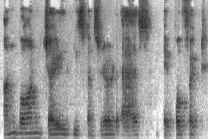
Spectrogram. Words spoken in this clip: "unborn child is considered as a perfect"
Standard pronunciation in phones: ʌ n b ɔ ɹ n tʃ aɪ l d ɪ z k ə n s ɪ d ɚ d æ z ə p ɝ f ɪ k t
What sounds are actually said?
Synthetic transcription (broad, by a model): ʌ n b ɔ ɹ n tʃ aɪ l d ɪ z k ə n s ɪ d ɚ d æ z ə p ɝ f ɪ k t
